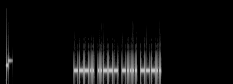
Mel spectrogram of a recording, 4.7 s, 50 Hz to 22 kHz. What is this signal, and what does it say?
Morse code, heard as a keyed tone, about 44 wpm, 700 Hz. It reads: 8268
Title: Numbers - 4-Digit 45wpm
